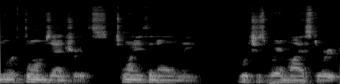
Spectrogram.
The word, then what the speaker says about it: Olney: I know it's supposed to be Olney, or if you want to get even more Philly, Olney. So for one, I wanted to acknowledge the half-joking slash contentious debate on the pronunciation.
